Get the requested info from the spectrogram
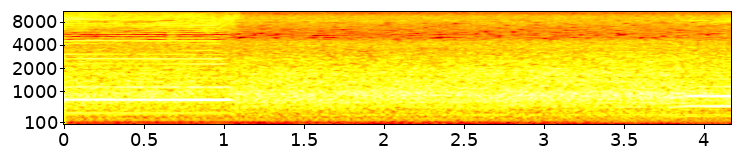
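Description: A vehicle horn sounds one steady note for about a second and cuts off, followed by the steady noise of city street traffic.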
